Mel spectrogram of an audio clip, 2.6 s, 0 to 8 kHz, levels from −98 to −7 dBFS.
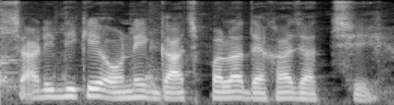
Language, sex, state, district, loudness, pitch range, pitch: Bengali, male, West Bengal, Cooch Behar, -19 LUFS, 120-140 Hz, 130 Hz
